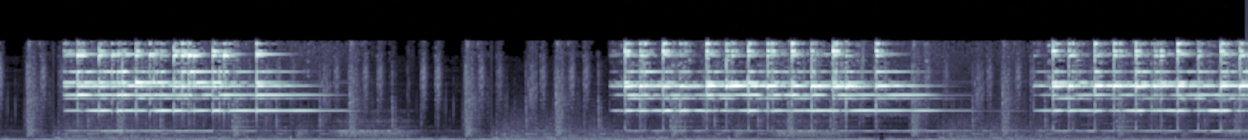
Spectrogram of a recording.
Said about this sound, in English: So you may be asking what I'm doing. Well, I'm going to ask our first guest. Why the bells are ringing.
